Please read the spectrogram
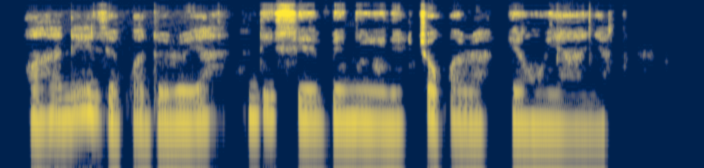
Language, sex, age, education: Igbo, female, 30-45, tertiary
